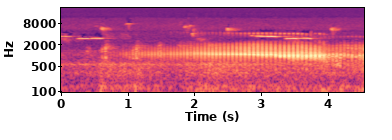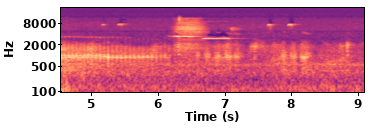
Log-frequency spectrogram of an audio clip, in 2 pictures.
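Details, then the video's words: Frog song as a long rapid pulsed trill rising in volume and then tapering away over several seconds, with high bird chirps and whistles around it and a short burst of hiss near the end. "Singing frogs"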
